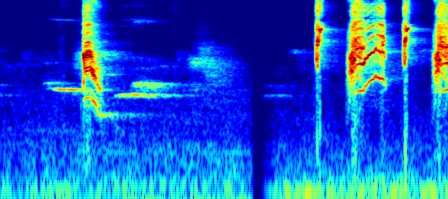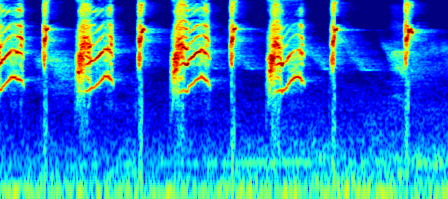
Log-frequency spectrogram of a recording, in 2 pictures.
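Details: Long-tailed shrike singing as a lure to set other shrikes singing: an opening harsh note and low whistles, then a fast run of about a dozen sharp, buzzy chattering notes, each with a rising twist.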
